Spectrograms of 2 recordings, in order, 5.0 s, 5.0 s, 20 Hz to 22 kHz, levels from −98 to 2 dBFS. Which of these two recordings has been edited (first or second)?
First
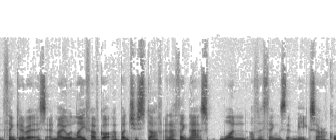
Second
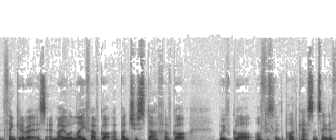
first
